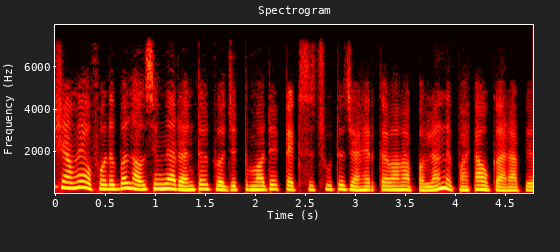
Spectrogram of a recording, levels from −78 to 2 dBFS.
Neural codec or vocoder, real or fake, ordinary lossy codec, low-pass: codec, 16 kHz, 0.5 kbps, FunCodec, trained on Chinese and English, 25 frames a second; fake; none; 7.2 kHz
